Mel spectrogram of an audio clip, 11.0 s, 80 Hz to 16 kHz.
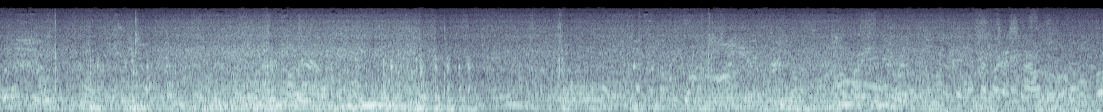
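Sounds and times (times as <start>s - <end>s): group of people talking: 0.0s - 11.0s
steady background noise: 0.0s - 11.0s.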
